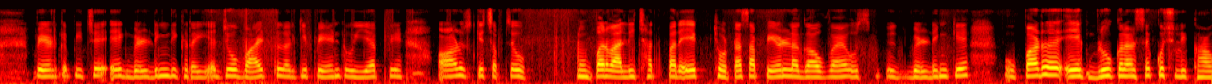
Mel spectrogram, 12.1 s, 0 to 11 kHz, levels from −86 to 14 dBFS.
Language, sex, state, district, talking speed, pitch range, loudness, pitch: Hindi, female, Chhattisgarh, Bilaspur, 195 wpm, 205-230 Hz, -23 LUFS, 220 Hz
